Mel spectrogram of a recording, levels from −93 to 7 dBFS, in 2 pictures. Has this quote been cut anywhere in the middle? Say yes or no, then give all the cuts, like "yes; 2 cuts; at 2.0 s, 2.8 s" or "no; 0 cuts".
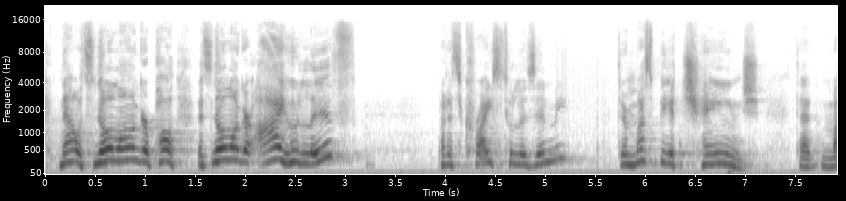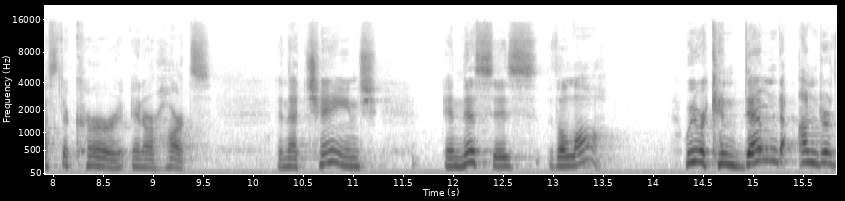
no; 0 cuts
